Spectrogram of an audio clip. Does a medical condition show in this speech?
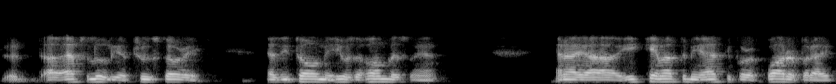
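Yes: Parkinson's; sometimes shaking, voice shakier than usual at recording.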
